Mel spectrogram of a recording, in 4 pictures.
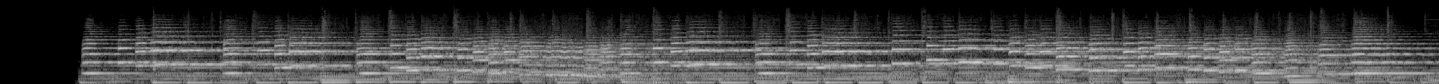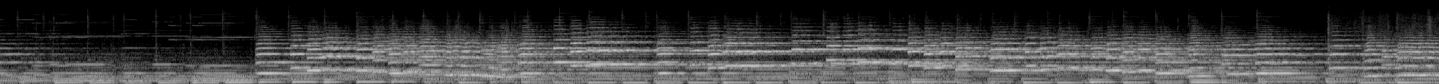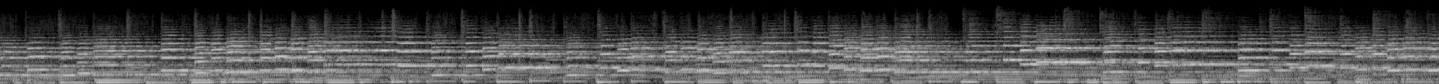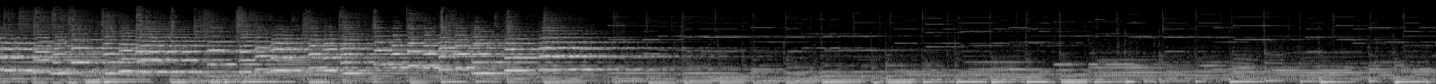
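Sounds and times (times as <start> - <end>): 
orchestral gavotte in D major: 0.8 - 57.5.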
